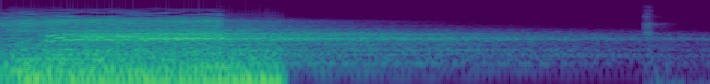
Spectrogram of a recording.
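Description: A boy's scream as a meme sound effect, starting suddenly and then fading out slowly. Dramatic music underneath cuts off about a second in.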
